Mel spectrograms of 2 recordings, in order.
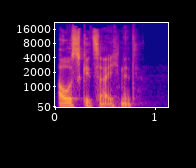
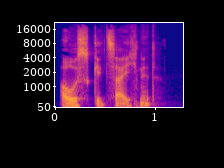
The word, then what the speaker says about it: Ausgezeichnet: Let's take it syllable by syllable. The first word, the first syllable? – Aus. – Aus. – Ge. – Ge. – Zeichnet. – Zeichnet. Ausgezeichnet. – Yeah, very good.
